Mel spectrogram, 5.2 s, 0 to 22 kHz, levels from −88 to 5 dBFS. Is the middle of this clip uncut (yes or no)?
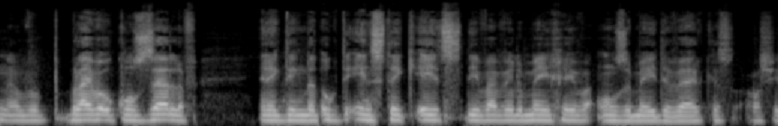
no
